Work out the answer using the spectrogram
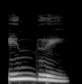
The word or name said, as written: ಇಂದರ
